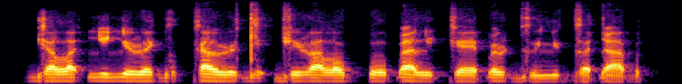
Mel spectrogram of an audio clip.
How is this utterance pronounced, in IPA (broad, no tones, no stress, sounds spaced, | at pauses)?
ɡ e lˠ i ʔ ʎ ɛ ʎ ɛ ɭ ɛ ɡ o k a ɭ ɯ d e ʔ ɡ i ɭ a lˠ u k͡p o ɓ a l i k ɛ ɓ ʌ ɭ ɡ ɯ lʲ u ɡ ʌ ɗ a b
